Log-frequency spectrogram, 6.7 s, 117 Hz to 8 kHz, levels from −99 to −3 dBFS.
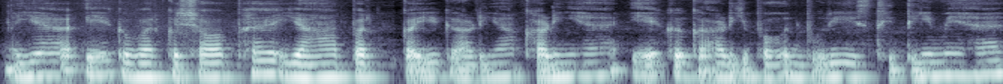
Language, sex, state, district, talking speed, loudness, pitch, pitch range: Hindi, female, Chhattisgarh, Raipur, 150 wpm, -19 LUFS, 170 Hz, 165-180 Hz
